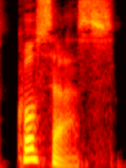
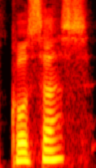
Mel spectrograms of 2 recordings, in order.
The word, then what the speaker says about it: cosas: Make sure to pronounce the final S as a hard S. S. The Z sound that we use at the ends of words in English doesn't exist in Spanish.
